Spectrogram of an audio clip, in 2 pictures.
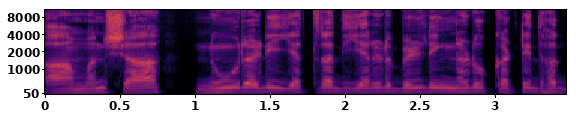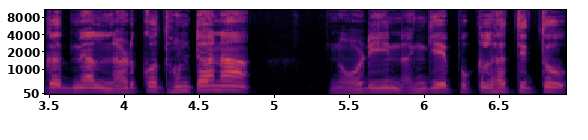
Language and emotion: Kannada, fearful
